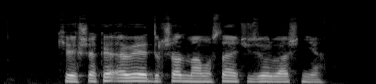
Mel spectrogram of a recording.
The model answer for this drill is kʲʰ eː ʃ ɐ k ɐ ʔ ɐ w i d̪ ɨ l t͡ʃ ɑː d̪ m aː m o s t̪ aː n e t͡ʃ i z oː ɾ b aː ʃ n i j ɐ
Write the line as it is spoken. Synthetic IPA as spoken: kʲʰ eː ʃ ɐ k ɐ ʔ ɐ w e d̪ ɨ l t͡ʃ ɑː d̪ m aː m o s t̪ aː n e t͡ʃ i z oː ɾ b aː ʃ n i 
